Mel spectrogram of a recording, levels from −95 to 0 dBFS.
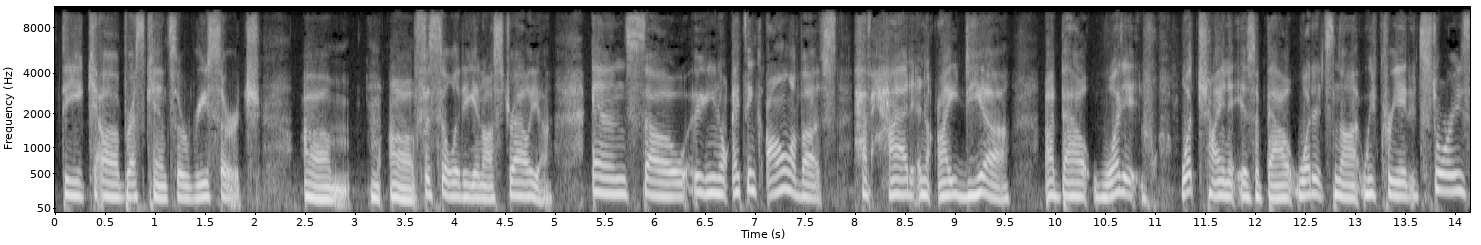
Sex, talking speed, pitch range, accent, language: female, 155 wpm, 170-215 Hz, American, English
